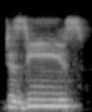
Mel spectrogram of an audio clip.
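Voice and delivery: ordinary delivery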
